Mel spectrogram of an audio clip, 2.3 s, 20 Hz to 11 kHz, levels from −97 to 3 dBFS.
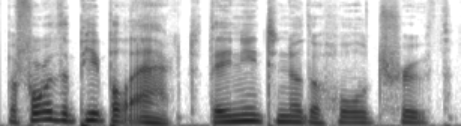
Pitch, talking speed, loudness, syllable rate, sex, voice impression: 145 Hz, 285 wpm, -17 LUFS, 6.6 syllables/s, male, masculine, adult-like, relaxed, weak, soft, slightly muffled, fluent, intellectual, sincere, calm, friendly, reassuring, unique, kind, modest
